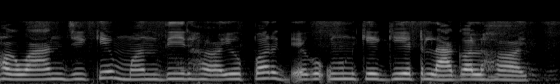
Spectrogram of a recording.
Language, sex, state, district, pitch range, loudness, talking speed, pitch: Bajjika, female, Bihar, Vaishali, 230-250 Hz, -30 LUFS, 130 wpm, 245 Hz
